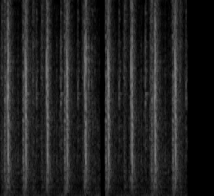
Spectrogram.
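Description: Typing sound effect: a quick, even run of sharp key clicks, about five a second, that stops short just before the end.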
